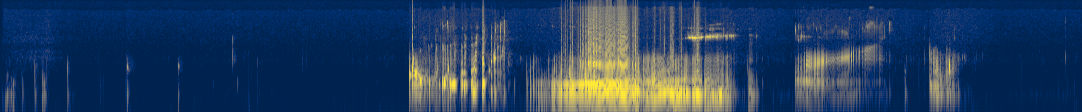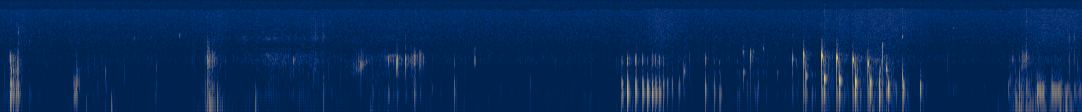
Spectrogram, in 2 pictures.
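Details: Loud gurgling and rumbling bursts from an adult's belly: stomach growling (borborygmi).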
